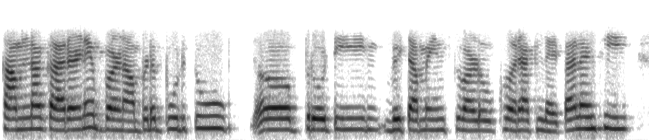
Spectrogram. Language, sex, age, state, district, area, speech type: Gujarati, female, 18-30, Gujarat, Morbi, urban, conversation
